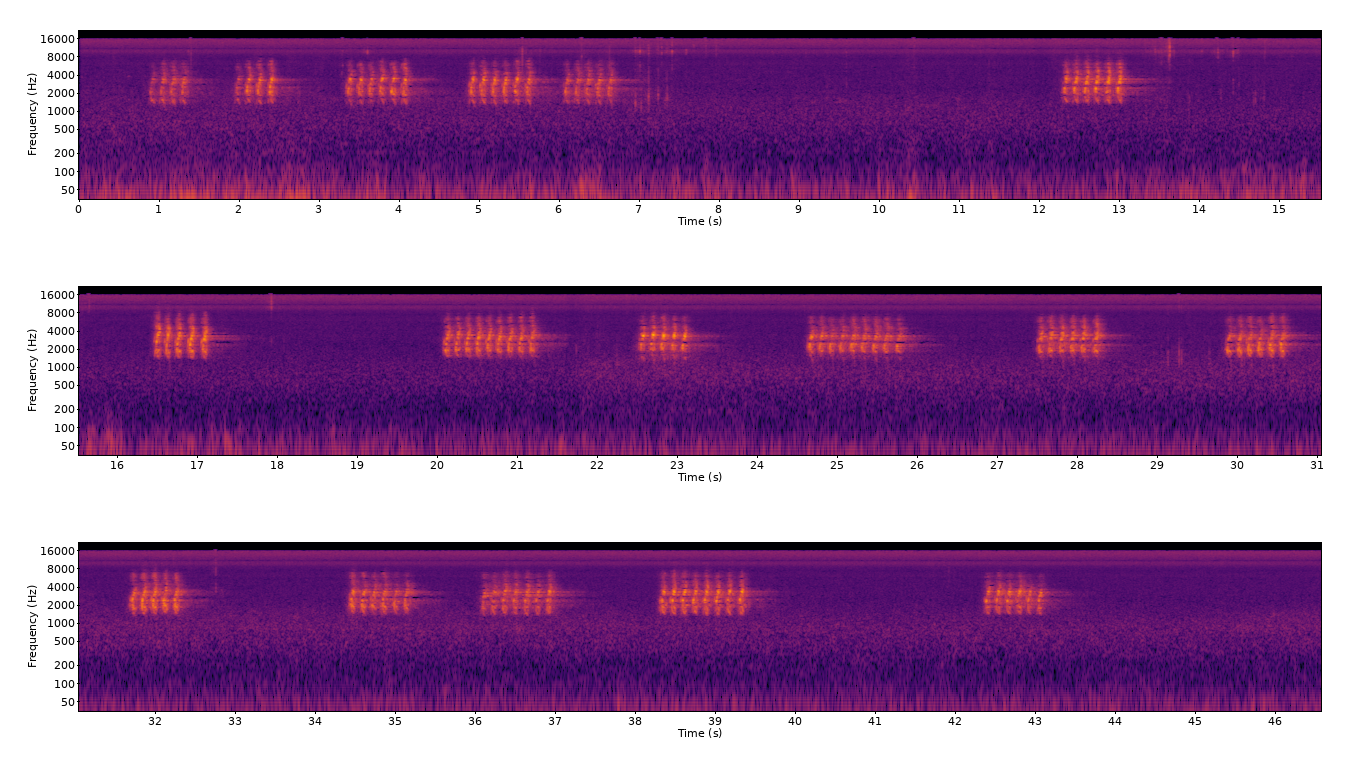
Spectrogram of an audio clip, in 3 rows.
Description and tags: Short clip of steller's jay scolding in a forest. Wind in the trees in background. Recorded on an Olympus LS-14.
alarm-call, scolding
